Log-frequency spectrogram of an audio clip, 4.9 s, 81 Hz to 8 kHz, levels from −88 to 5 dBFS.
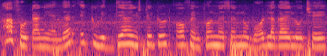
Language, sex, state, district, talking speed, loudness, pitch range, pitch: Gujarati, male, Gujarat, Gandhinagar, 160 wpm, -19 LUFS, 175-215 Hz, 195 Hz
